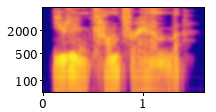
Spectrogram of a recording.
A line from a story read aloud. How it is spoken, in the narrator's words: I growled when we came up for air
